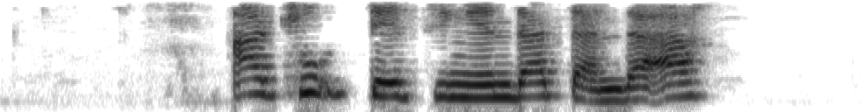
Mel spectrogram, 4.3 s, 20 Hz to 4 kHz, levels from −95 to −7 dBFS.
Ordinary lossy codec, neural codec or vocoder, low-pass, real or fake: MP3, 24 kbps; none; 3.6 kHz; real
